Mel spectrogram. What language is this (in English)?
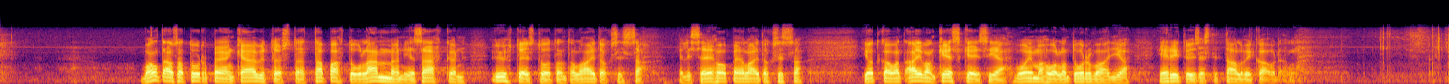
Finnish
